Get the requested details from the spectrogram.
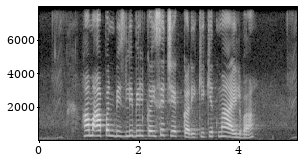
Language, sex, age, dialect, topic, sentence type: Bhojpuri, female, 60-100, Northern, banking, question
